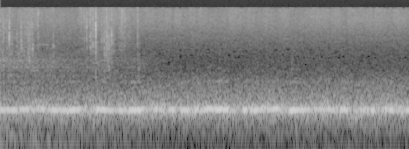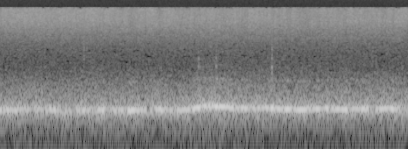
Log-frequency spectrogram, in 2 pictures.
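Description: A steady droning hum held on one low pitch, with a slight upward wobble in pitch about six seconds in, over a faint hiss.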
